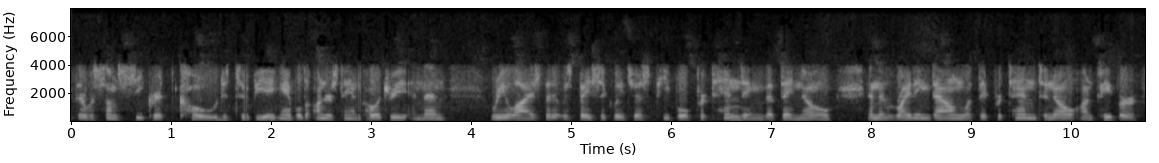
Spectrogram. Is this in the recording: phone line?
yes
